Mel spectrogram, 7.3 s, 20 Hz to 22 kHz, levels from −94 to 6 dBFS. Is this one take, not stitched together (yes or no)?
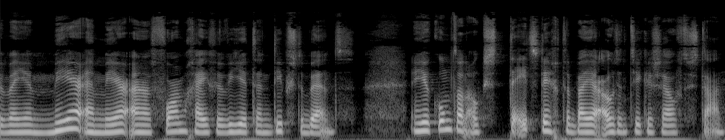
yes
